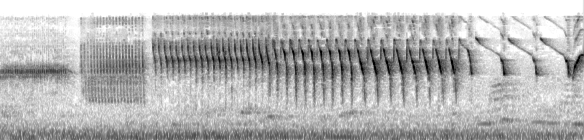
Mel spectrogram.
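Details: Canary singing vigorously in a long, ornate 'gacor' style used as a tutor song. A steady whistled tone and a brief rushing noise lead into a fast trill of rapid repeated notes, which ends in high downward-sweeping notes.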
